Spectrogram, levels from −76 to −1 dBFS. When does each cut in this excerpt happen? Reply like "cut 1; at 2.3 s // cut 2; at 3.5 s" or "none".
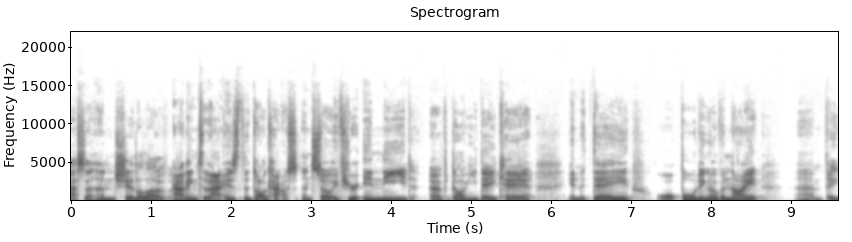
cut 1; at 1.2 s

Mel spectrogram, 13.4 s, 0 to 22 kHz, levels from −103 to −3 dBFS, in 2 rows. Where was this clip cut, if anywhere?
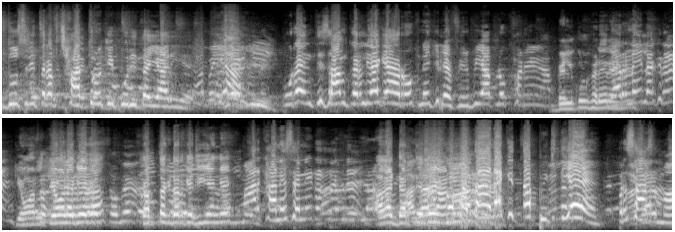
cut 1; at 2.2 s

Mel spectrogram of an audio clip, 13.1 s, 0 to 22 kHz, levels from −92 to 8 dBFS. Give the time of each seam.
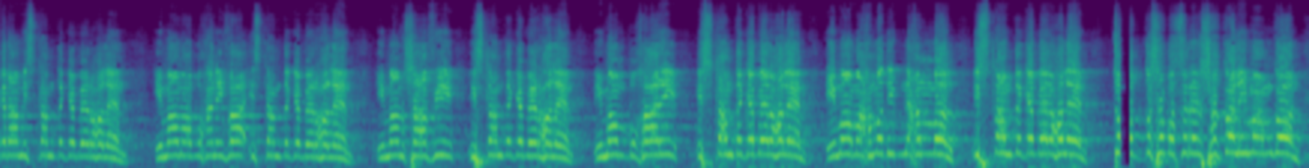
none

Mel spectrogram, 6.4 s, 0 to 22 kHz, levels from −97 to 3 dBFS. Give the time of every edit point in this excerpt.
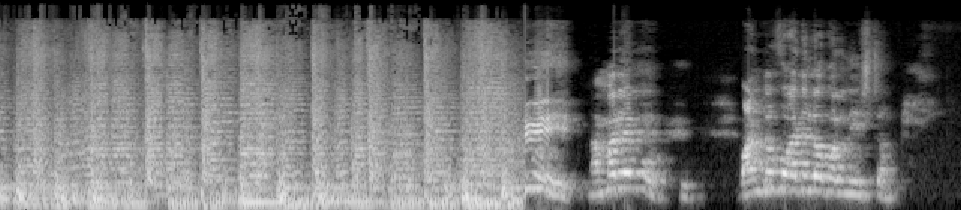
cut 1; at 3.5 s

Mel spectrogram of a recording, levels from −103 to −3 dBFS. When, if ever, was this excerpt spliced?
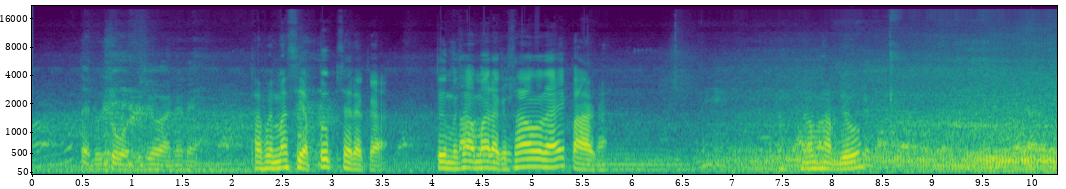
none

